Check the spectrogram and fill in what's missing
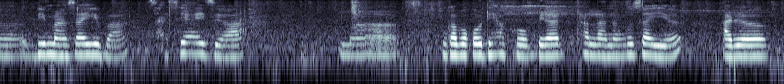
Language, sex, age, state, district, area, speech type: Bodo, female, 18-30, Assam, Kokrajhar, rural, spontaneous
